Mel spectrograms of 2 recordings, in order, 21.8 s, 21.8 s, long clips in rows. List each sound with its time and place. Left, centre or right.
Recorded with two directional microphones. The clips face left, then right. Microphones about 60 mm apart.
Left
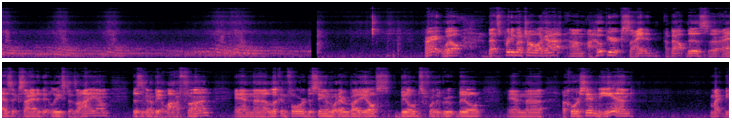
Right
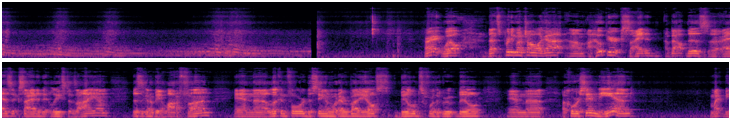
5.5 s a sound: centre
8.5 s speech: centre
21.5 s speech: centre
